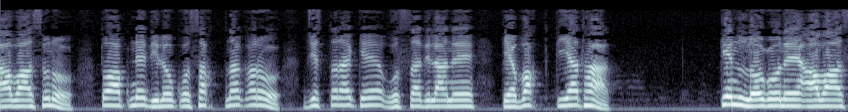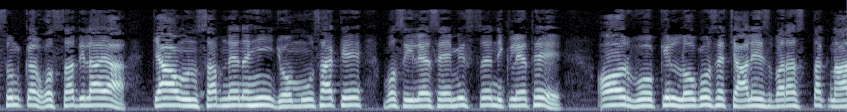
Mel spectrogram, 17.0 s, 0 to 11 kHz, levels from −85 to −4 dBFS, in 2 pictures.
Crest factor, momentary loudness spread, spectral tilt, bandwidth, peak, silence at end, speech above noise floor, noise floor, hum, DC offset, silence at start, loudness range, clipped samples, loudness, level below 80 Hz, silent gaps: 14 dB; 8 LU; -7.5 dB/octave; 8.4 kHz; 0 dBFS; 0 s; 32 dB; -47 dBFS; none; under 0.1%; 0 s; 3 LU; under 0.1%; -15 LUFS; -60 dBFS; none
